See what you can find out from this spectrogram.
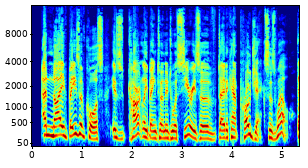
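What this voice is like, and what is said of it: Australian accent. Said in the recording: “with your accent, I wasn't even sure if you were saying bees or bays. So it works even better in Australian.”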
